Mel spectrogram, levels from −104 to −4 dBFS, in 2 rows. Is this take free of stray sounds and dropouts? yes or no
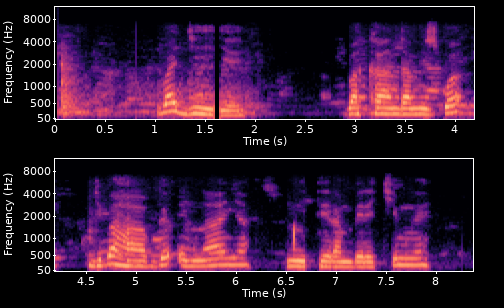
no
